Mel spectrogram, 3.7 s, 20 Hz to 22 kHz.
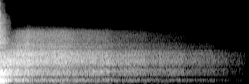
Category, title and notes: Instrument samples > Percussion
cheapgong fake 1b
I have many alternative versions in my crash folder. A blendfile of low-pitched crashes, a gong and a ride with the intent to be used as an audible crash in rock/metal/jazz music. Version 1 is almost unusable, except if you build sounds. tags: crash China gong fake artificial synthetic unnatural contrived metal metallic brass bronze cymbals sinocymbal Sinocymbal crashgong gongcrash fakery drum drums Sabian Soultone Stagg Zildjian Zultan low-pitched Meinl smash metallic Istanbul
